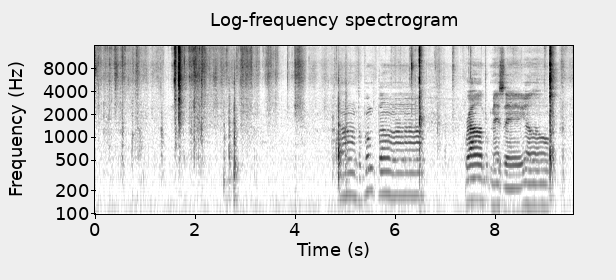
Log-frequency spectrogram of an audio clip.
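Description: Cardboard packs rustle and tap against each other in hands.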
